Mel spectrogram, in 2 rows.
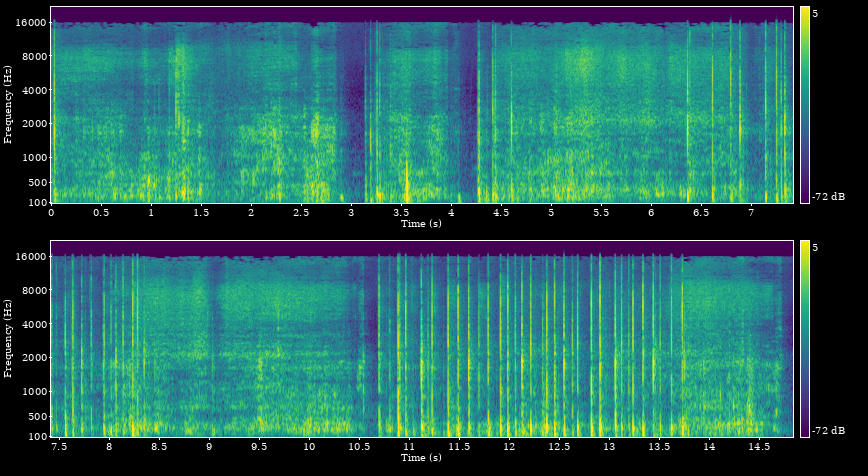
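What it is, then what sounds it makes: Scratch-off foil map scratched and tapped with nails. Long pointed acrylic nails tap and scratch the foil coating of a flat, foil-coated paper scratch-off map poster around Belarus and Poland. A bright, gritty rasping runs continuously with brief silent gaps around 3, 4 and 10.5 seconds, and the final stretch fills with rapid, sharp, dry clicks.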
